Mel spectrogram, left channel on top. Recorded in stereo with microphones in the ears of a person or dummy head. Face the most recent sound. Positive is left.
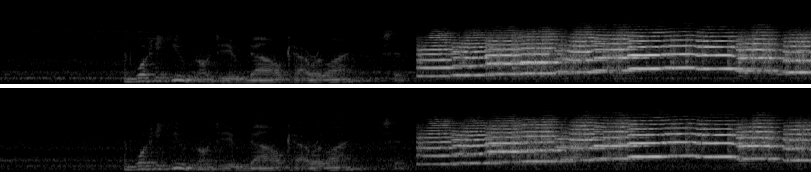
turn(degrees=-5)  # may be behind; listen again after turning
